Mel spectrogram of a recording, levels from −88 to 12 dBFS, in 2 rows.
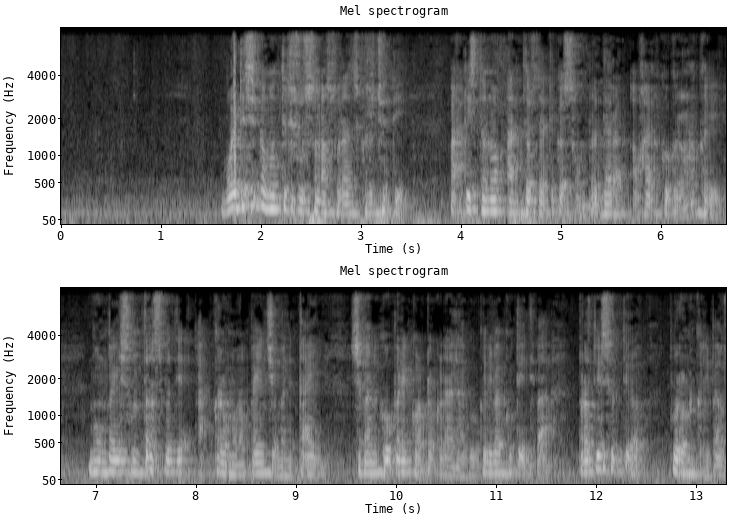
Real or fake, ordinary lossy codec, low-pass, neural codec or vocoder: fake; none; 7.2 kHz; vocoder, 22.05 kHz, 80 mel bands, WaveNeXt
